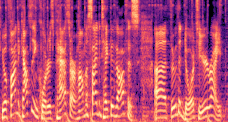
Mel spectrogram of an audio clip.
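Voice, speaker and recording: Man voicing a polite, higher-pitched robotic receptionist. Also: very animated, fast talker, bright, forceful tone, faint music behind, heavily acted. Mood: flatly helpful. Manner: formal, scripted customer-service politeness. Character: polite, humorless female AI police receptionist. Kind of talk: visual novel game read-aloud.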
